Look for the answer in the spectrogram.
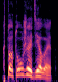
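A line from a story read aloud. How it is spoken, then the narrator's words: Barked, barely restrained. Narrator (Russian): гаркнул Танис, с трудом сдерживая себя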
